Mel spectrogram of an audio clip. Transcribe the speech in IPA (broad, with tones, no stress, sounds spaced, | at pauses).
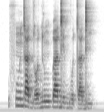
f ũ˦ d a˦˨ d ɔ˨˦ d ũ˦ ɡ͡b a˦ d e˧ b o˨ t a˨˦ d i˦˨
